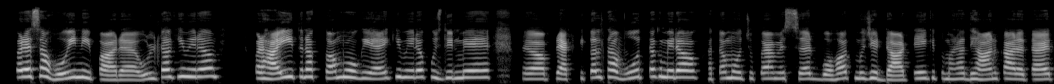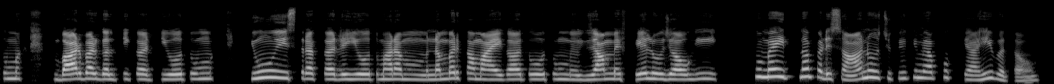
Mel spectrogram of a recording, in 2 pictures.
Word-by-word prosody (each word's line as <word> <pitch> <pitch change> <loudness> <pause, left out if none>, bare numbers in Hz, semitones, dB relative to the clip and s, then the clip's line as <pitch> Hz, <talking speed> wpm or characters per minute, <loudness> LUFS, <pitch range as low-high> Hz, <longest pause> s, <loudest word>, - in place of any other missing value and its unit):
पर 330 - +4
ऐसा 360 +2 +5
हो 250 -8 +2
ही 320 +4 +4
नहीं 330 -2 +3
पा 215 -2 +4
रहा 215 0 0
है। 210 - 0
उल्टा 270 +10 +1
की 365 +2 -1
मेरा 365 +1 +3 0.4
पढ़ाई 275 +3 +7
इतना 350 0 +1
कम 290 +2 0
हो 325 -2 +3
गया 275 -2 0
है 270 - 0
कि 350 +4 -3
मेरा 330 0 0
कुछ 330 -3 -5
दिन 295 +2 -2
में 320 +1 +3
अ, - - -7 0.3
प्रैक्टिकल 250 +4 +1
था 330 - +4
वो 310 +3 -1
तक 360 0 -1
मेरा 325 -1 +3
ख़त्म 280 -2 -8
हो 290 - 0
चुका 270 0 -6
है। 270 - +2
मैं 275 - -5
सर 260 -1 -3
बहुत 255 +5 -1
मुझे 280 +1 -1
डाँटे 210 +3 0
हैं 285 - 0
कि 295 - -9
तुम्हारा 255 -1 -6
ध्यान 240 0 0
कहाँ 260 -1 +2
रहता 235 -1 0
है? 240 +1 +5
तुम 265 +1 -6 0.4
बार-बार 255 +3 +6
गलती 240 0 -3
करती 235 -1 -3
हो 230 0 +1
तुम 255 +2 -6 0.4
क्यों 305 +4 +2
इस 295 -3 +1
तरह 260 -2 +1
कर 240 0 +2
रही 235 +1 -1
हो? 240 0 +2
तुम्हारा 240 0 0
म 230 -2 -7
नंबर 245 +5 -1
कम 250 -2 -1
आएगा 230 +1 +2
तो 235 0 -3
तुम 240 -1 -7
एग्ज़ाम 220 +2 +1
में 250 -1 -3
फ़ेल 245 +2 -1
हो 255 -1 +1
जाओगी। 240 +2 -1 0.4
तो 355 - +1
मैं 355 +1 +5
इतना 355 +1 -1
परेशान 240 -2 0
हो 320 - +2
चुकी 275 -2 -14
हूँ 285 - -9
कि 320 - -9
मैं 300 -2 -1
आपको 285 +3 -7
क्या 230 -9 -8
ही 245 +8 -3
बताऊँ? 100 - -9
260 Hz, 230 wpm, -22 LUFS, 235-300 Hz, 0.4 s, पढ़ाई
